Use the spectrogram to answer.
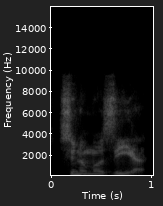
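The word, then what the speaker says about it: συνωμοσία: Oh, it should be mosia, because the I at the end is like the I in intrigue. So that's the pronunciation. It would be sunomosia, is the pronunciation of Koine Greek, if you care.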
